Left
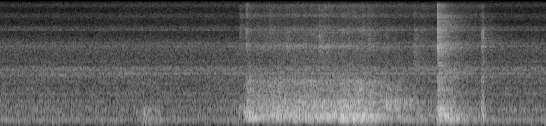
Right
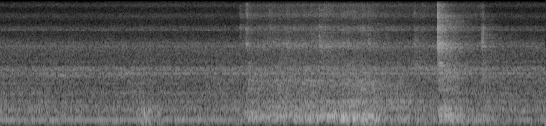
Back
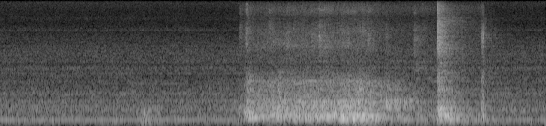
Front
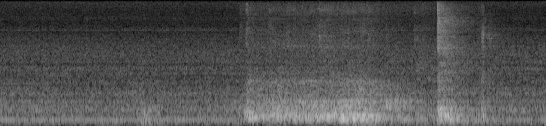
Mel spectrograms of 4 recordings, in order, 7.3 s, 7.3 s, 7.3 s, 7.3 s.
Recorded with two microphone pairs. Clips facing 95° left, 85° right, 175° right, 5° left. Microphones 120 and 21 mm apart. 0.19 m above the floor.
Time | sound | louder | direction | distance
3.2 | a sliding door | left 13 dB, back 3 dB | 125° left | 0.7 m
